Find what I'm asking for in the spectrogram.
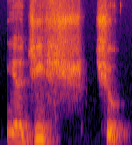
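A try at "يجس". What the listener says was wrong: this is not a she.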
